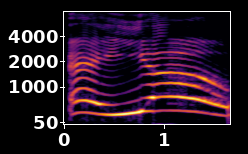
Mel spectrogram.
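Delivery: high loud shout of disbelief; shocked outburst. Real, not acted. Streamer shouting in shock at the clip. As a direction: yelp it out in pure shock.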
